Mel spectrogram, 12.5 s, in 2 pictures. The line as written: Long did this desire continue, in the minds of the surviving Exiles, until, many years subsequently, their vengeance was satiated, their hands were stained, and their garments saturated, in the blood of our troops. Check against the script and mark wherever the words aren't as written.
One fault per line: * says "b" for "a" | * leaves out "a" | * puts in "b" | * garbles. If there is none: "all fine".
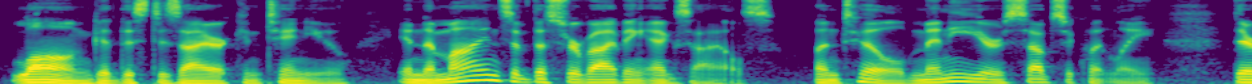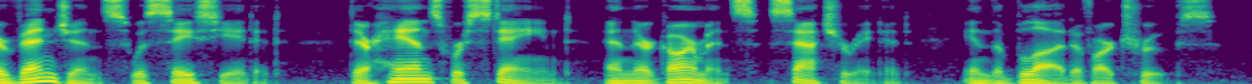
all fine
